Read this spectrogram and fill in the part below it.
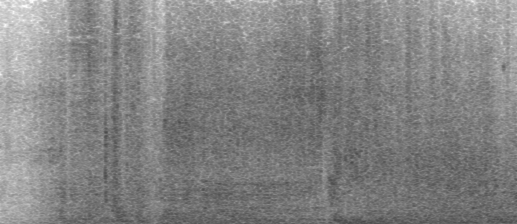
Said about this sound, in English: The plane's tail hits the tower sideways on. In the ensuing explosion, the tower collapses and the plane's tail is blown off.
